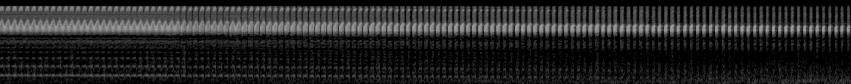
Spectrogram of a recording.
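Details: Large brown cicada, recorded on a compact camera. A continuous high grinding buzz breaks after a few seconds into rapid stuttering pulses, the choppy "gi-gi-gi" phrase it gives when it moves about.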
